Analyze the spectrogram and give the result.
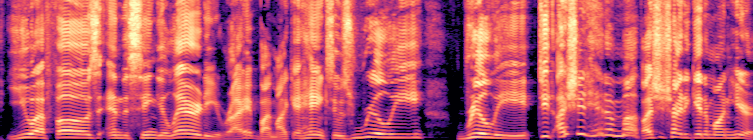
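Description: A man speaks in a high pitch with an animated tone. The recording is very clean, with a silent background. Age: 30s. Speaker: podcast host and touring musician. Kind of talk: casual chat.

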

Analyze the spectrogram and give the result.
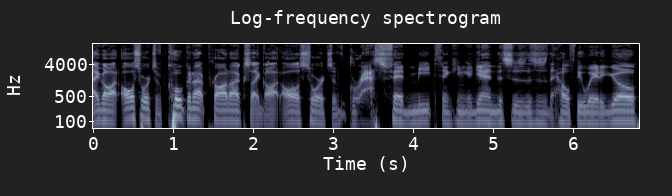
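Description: Recorded very cleanly against a silent background, a man with an American accent and an ordinary speaking voice speaks at a moderate pace, fairly low in pitch, with fairly even intonation. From Boston area, Massachusetts. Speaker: podcast host. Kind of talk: solo podcast monologue. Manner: casual, conversational.

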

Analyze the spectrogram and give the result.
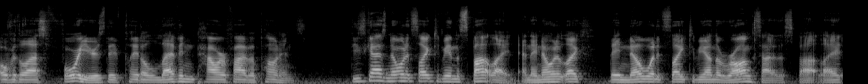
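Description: A man with a medium pitch and an American accent at a very fast pace, with ordinary pitch variation, on a very clean recording with a silent background. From US Northeast, Long Island, New York. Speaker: sports podcast co-host and college football beat writer. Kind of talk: casual sports podcast analysis.

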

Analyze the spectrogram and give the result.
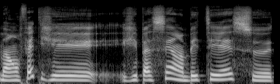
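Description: A woman speaks at medium pitch with a slight northern French accent and ordinary pitch variation. The sound is dry and close, with no echo. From northern France (Roubaix). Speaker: bassist and singer-songwriter. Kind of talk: casual interview chat.

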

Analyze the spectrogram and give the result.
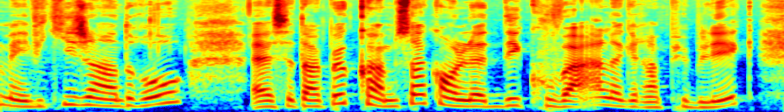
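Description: This woman has an unremarkable speaking voice, fairly low in pitch with ordinary pitch variation. She talks at a fairly quick pace, and the sound is dry and close with no echo. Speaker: podcast co-host. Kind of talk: casual interview chat.

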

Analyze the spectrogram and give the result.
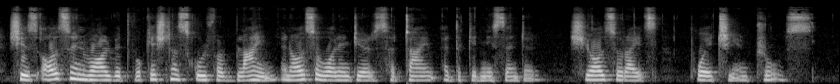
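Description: Her intonation is flat and monotone. The woman's pitch stays in the medium range. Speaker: radio host. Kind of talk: radio interview. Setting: studio. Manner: warm, polite.

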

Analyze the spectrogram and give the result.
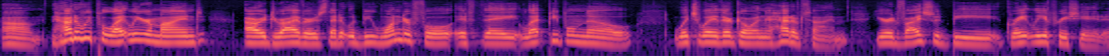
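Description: In a very clean recording with a silent background, a man with an American accent uses a normal speaking voice, fairly high in pitch with ordinary variation. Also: moderate pace. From Atlanta, US South. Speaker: podcast co-host. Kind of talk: casual chat.

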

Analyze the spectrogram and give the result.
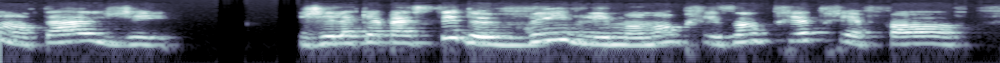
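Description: A woman talks very slowly in a high pitch, her intonation lively. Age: 30s. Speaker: psychoeducator and author. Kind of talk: interview. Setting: video call.

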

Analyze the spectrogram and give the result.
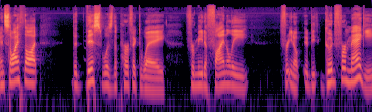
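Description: Over a very clean recording with a silent background, a man with an American accent talks at a fairly slow pace in a fairly high voice, with ordinary pitch variation and long, frequent pauses. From New Jersey. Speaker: video game journalist and show host. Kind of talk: casual storytelling interview. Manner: loud.

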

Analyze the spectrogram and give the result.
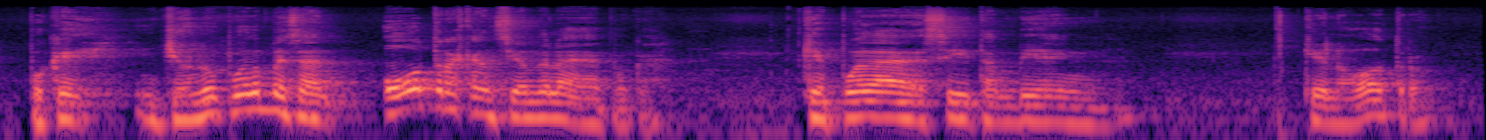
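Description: Speaking at a fairly slow pace with long, frequent pauses, a man uses a medium pitch and lively intonation amid noticeable background noise. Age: 40s. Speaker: podcast co-host. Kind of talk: casual chat.

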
